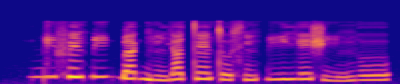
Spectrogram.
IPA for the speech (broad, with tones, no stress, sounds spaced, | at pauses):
ɡ͡b i˦ f ɛ̃˦ k͡p iː˦ ɡ͡b a˦ ɡ͡b ĩ˨ j a˦ t ɛ̃˦ t o˧ s ĩ˧ k͡p iː˦ j eː˦ ʃ iː˨ ɲ oː˦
